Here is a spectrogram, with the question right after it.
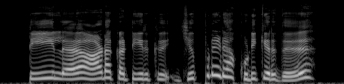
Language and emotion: Tamil, disgusted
